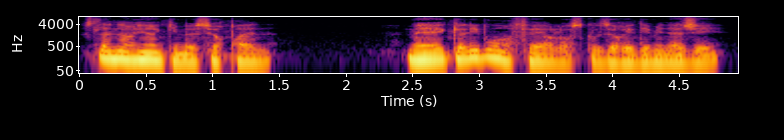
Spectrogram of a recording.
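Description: A man reading aloud, voicing a composed, commanding old grandmother who gives counsel in a measured way. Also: medium pitch, mellow, slightly rough, no room sound, studio quality, close to an everyday voice. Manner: measured, authoritative.

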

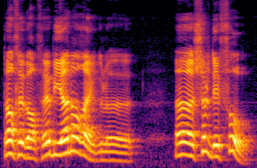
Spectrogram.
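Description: A man voicing a cool, ironic gentleman hero. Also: sits high, very animated, takes it slowly, voice pushed up, heavily acted. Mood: ironic command. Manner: firm, sardonic, raised voice. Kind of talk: audiobook reading.

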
